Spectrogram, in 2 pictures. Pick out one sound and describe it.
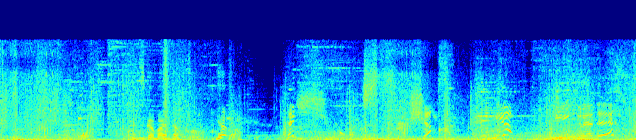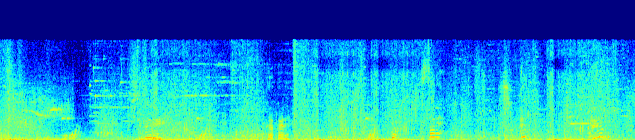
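Magical blasts crackle and boom in quick bursts.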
